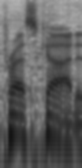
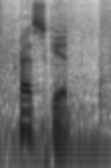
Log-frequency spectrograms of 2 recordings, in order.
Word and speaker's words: Prescott: It's not Prescott. It's Prescott.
